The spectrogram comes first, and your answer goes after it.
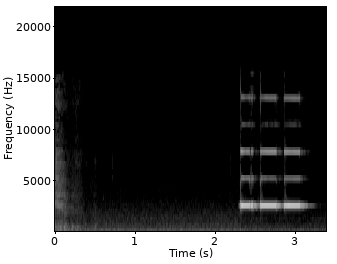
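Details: Black & Decker SMK 6D/M3 alarm test: three loud, shrill beeps in about a second over a quiet room; the alarm sounds properly and is working.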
